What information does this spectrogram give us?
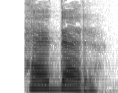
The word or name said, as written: हैदर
